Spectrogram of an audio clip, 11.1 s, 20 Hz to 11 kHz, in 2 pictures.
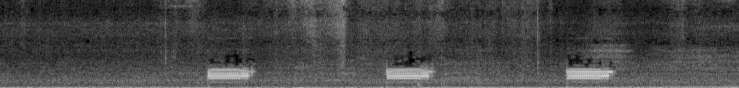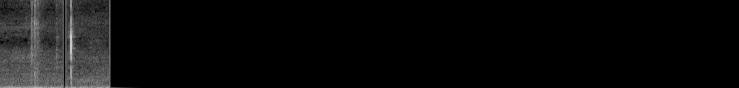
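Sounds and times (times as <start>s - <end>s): steady low rumble: 0.0s - 6.4s
harsh digital squawk bursts: 1.6s - 1.9s, 2.9s - 3.3s, 4.3s - 4.6s.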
